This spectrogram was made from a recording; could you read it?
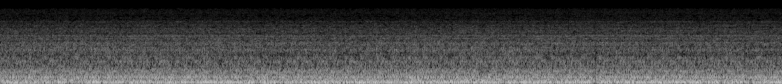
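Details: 2006 Chevy Silverado LBZ Duramax diesel with DSP5 switch and tune, original 3.5-in exhaust before 5-in swap, cold after sitting overnight in the 20s °F (upper 50s now): steady even clatter at low cold idle, smooth deep drone, no misses or knocks; normal.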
